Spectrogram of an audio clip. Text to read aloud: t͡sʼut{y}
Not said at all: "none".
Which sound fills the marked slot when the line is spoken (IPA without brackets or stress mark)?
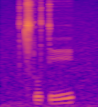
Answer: y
